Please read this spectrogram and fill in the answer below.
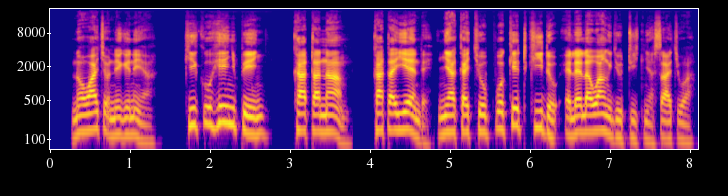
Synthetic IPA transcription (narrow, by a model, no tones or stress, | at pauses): nɔwat͡ʃɔnɪɡɪnɪja | kikʊɦɪɲpiɲ | katanam | katajɛndɛɲakat͡ʃopwaketkidoʔɛlɛlawaŋd͡ʒotit͡ʃɲasat͡ʃwa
